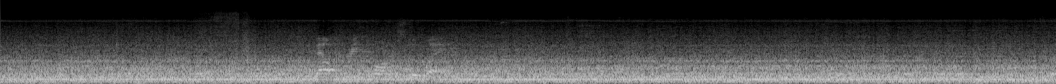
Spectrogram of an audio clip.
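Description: Steady noise of a glassblowing studio's gas-fired furnace burners and overhead exhaust hood running, with a constant low hum.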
